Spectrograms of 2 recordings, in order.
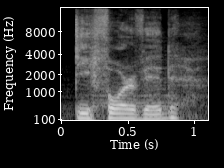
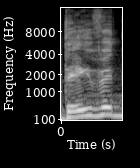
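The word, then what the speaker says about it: d4vd: in Hollywood Hills that was also linked to Dorvid. again. I know his I know it's pronounced David, guys, but I'm going to continue to call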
